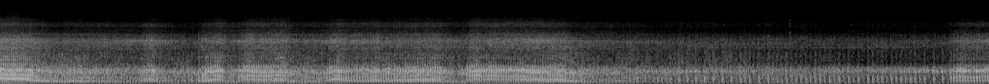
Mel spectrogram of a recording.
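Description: Tyres roll and crunch over a dirt trail.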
